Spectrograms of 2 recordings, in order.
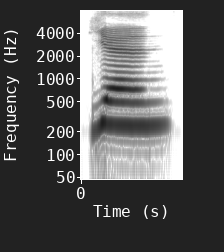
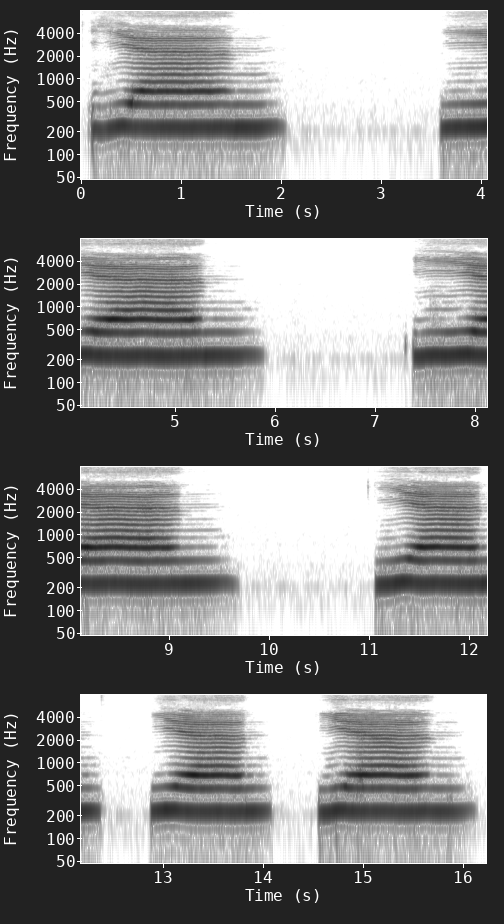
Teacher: When you see yan and ian in Pinyin, how would you pronounce it? The answer is yen.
